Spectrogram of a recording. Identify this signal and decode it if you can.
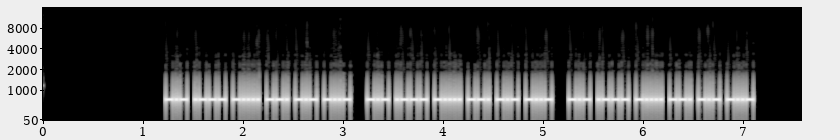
Morse code, heard as a keyed tone, about 48 wpm, 700 Hz. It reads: KJ6GKX KJ6GKX KJ6GKX
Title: USA Call Signs Repeated 3x 50wpm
